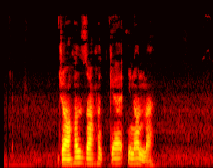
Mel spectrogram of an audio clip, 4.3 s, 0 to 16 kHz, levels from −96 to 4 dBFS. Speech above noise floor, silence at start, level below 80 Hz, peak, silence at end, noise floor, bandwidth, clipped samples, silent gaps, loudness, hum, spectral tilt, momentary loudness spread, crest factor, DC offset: 37 dB; 1.2 s; -68 dBFS; -8 dBFS; 1.2 s; -64 dBFS; 11.5 kHz; under 0.1%; none; -27 LUFS; none; -7.5 dB/octave; 9 LU; 22 dB; under 0.1%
